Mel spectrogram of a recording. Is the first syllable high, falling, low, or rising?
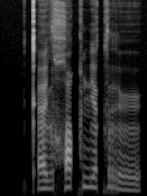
low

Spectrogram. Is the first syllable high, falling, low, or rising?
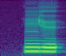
high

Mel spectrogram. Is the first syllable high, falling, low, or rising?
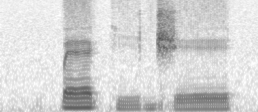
high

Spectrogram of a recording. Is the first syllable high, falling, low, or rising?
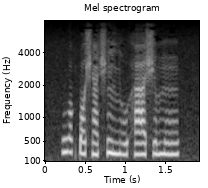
high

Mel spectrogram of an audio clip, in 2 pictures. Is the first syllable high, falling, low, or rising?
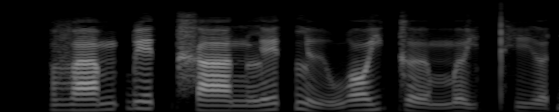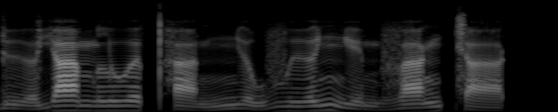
rising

